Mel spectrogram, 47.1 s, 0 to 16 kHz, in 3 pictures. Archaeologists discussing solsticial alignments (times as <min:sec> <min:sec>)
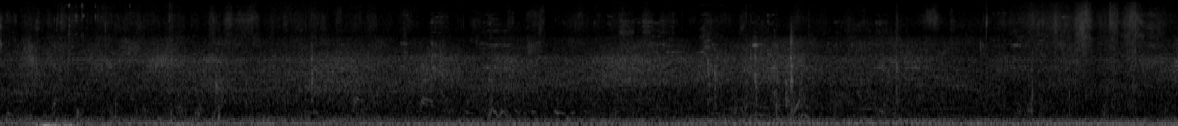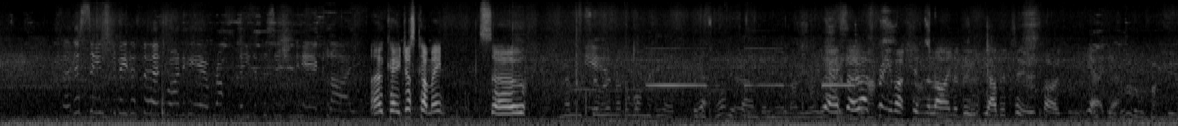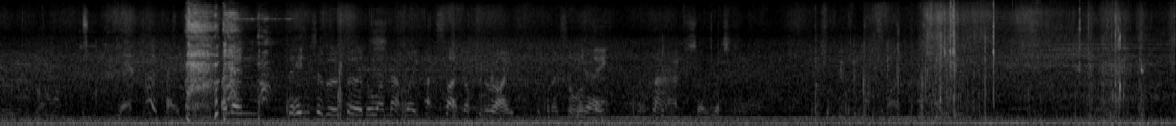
0:16.3 0:45.7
